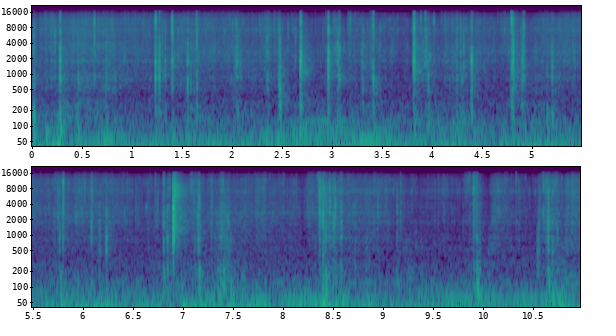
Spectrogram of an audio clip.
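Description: Fingers pinch, twist and pop a sheet of clear plastic bubble wrap with small bubbles. Steady bright crinkling and crackling runs throughout, broken by scattered sharp, short pops over a faint low rumble.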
